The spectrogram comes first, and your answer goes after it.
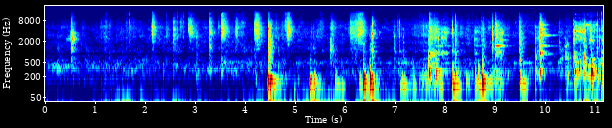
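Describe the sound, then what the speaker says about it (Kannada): Steel pots, plates and utensils being washed and stacked in a home kitchen: irregular clanks, clatters and scrapes, sparse at first and then growing dense and loud, close by. "ಪಾತ್ರೆ ತೊಳೆಯೋ ಕೆಲಸ ಮುಗಿಸ್ಬಿಟ್ಟೆ."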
